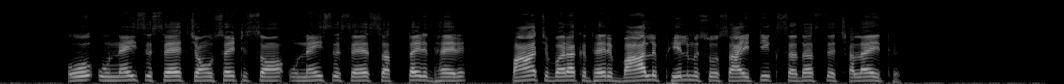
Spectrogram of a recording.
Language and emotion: Maithili, neutral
